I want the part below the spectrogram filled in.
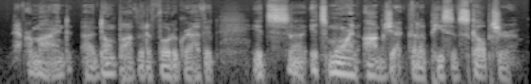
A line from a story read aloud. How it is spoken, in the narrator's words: the publisher came up and whispered in my ear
